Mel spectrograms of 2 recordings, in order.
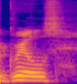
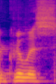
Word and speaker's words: Grylls: right all right so that's Bear Grylls not bear gryllis as I called him uh that's his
